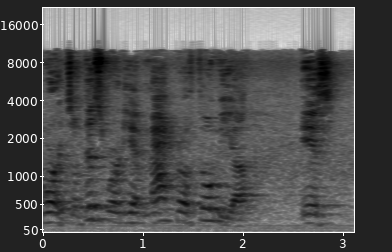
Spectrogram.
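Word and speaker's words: μακροθυμία: So this word here, macrothumia, is pronounced macros.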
